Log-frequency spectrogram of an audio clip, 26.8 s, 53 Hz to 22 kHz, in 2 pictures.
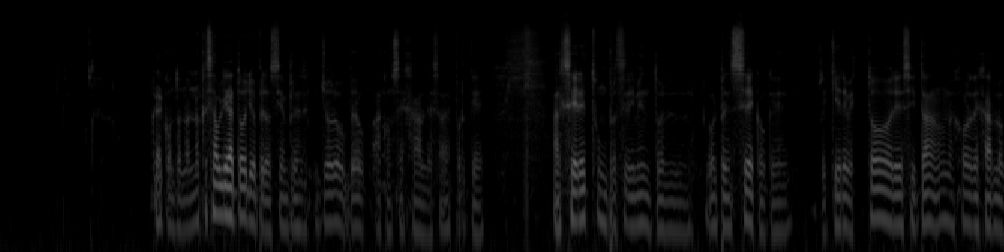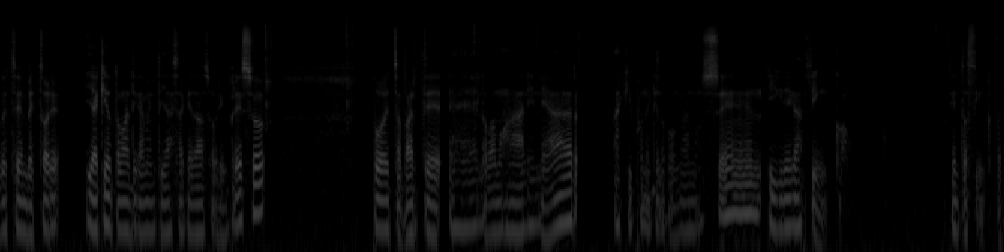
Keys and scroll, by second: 20.1 space, 21.2 space, 26.4-26.7 typing.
